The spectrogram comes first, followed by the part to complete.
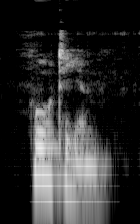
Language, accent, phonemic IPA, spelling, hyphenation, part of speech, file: English, Southern England, /ˈfɔː.tɪ.ən/, Fortean, For‧te‧an, noun / adjective, LL-Q1860 (eng)-Fortean.wav
- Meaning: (noun) 1. A follower or admirer of Charles Fort 2. One who investigates anomalous phenomena; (adjective) 1. Of or pertaining to anomalous phenomena 2. Of or pertaining to Charles Fort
